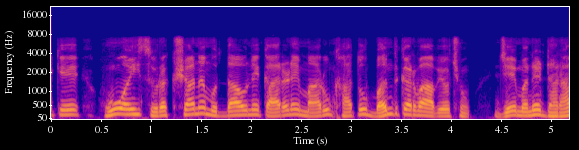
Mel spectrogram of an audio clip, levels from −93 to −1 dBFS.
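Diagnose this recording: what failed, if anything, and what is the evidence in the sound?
Nothing failed; the wideband codec path carries it faithfully.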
